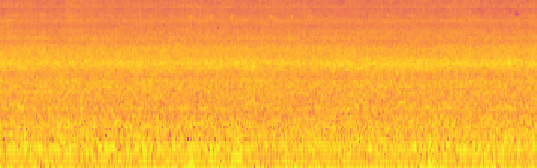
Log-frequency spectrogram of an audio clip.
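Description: Large farm tractor diesel engines running steadily with a deep, even hum, the nearest a Claas tractor moving in the mud.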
